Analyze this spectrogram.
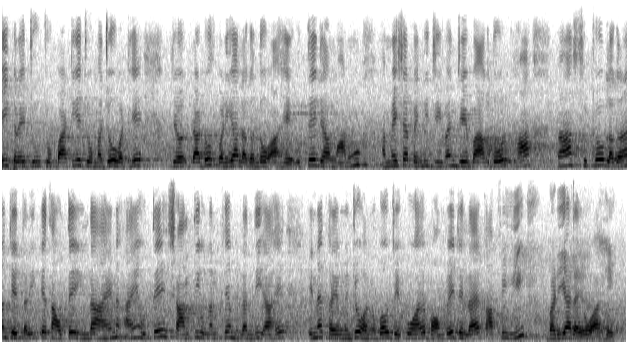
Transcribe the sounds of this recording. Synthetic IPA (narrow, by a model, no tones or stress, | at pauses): ikɐɾed͡ʑuːd͡ʑoːpaːɾʈiəd͡ʑoːmɐd͡ʑʱoʋɐʈʰe | d͡ʑɗaːɖʱobʱɐɽ̤ijalɐɠə̃nd̪oʔaːɦeʊt̪ed͡ʑaːmaːɳ̤uhɐmeːʃapɐ̃ɦɪ̃ɲd͡ʑid͡ʑiːʋənd͡ʑeːbaːɡd̪ɔːɾkʰãː | t̪ɐãsʊʈʰjolɐɠəɽə̃ɽ̃d͡ʑeːt̪ɐɾiːkesãʊt̪eĩːn̆d̪aːɦɪnɪ̆ɛ̃ːʊt̪eʃãːnt̪iʊn̤ənɪ̆kʰeːmɪlə̃nd̪iaːɦe | ɪnə̆kɐɾemʊ̃ɦɪ̃ɲd͡ʑoɐnʊbʱəʋd͡ʑeːkoaːɦebãːmbed͡ʑeːlaːɪkaːfiɦi | bʱɐɽ̤ijaɾɐɦijoaːɦeː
